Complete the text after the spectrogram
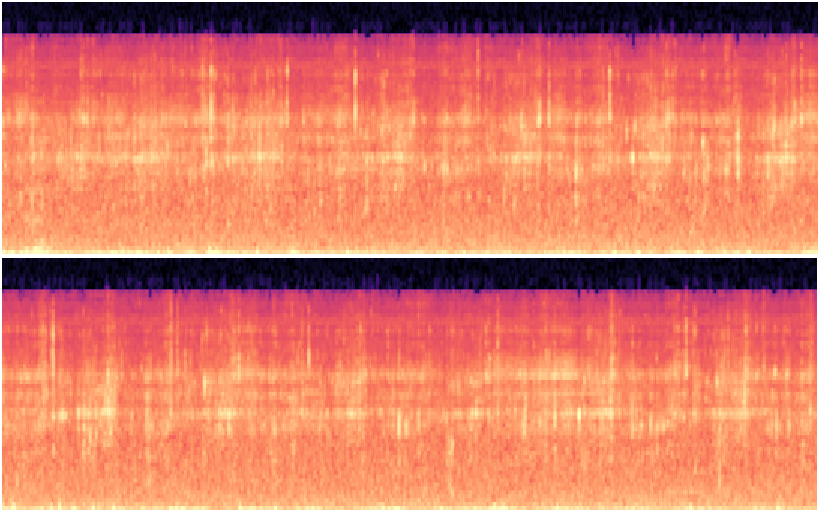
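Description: A kayak paddle dips and splashes in calm water at a steady rhythm.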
